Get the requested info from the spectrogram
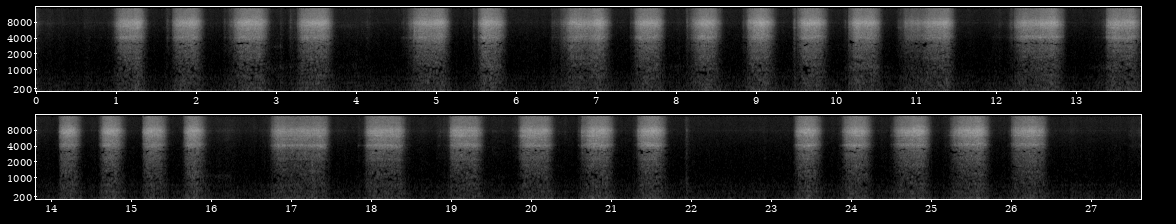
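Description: Wave brush stroked through short, close-cropped hair on the crown: a run of short bristle swishes at about one a second, pausing once near the end before starting again.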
